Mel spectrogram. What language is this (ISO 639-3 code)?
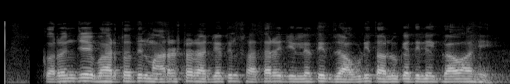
mar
